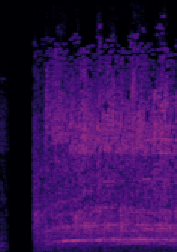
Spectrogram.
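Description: A crowd claps steadily at a WWE wrestling event, a dense, distant wash of applause rising after a brief moment of silence and holding evenly.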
